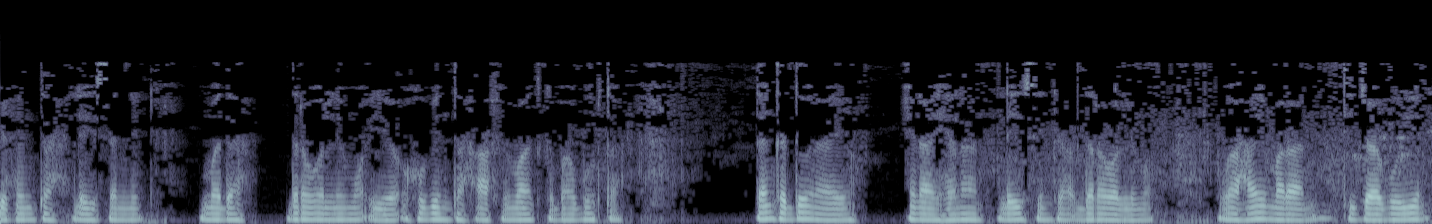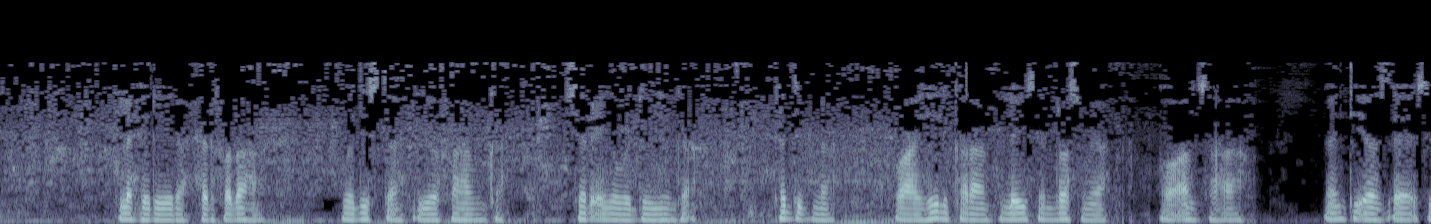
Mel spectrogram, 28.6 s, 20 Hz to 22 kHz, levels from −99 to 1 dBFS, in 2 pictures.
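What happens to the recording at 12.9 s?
At 12.9 s the speech has heavy MP3 compression, present across the whole clip. Nothing is audible above 6.9 kHz, and weak spectral lines flicker between frames, giving watery, swirly sibilants and smeared attacks. The damage fits a very low bitrate, likely around 16 kbps.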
